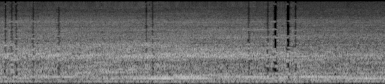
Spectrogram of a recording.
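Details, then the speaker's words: Dirt Devil Deluxe 8201 upright vacuum with new bag and belt running over carpet: steady motor roar with gritty grinding from worn brushroll bearings, not the motor. "you hear that grinding noise you're hearing I'm lying down is actually just the brushroll I mean I know it's the brushroll"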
